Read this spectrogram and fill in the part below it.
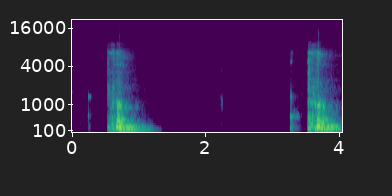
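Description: Two separate rough coughs with a throat-clearing quality, close and fairly loud, separated by a few seconds of silence.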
